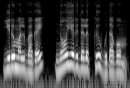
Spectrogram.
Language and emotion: Tamil, neutral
